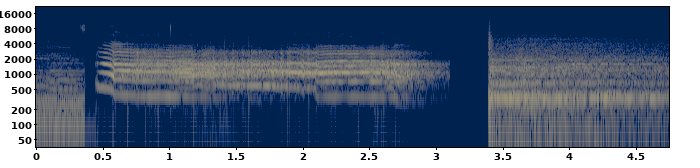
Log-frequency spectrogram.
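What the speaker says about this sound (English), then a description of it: "Then a scream tore through the woods. Sharp, shrill, and unmistakably human." A shrill human scream rings out in a wooded setting in the game Bad Summer, a long sustained wail with echo that cuts off, then a second lower moaning cry follows.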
